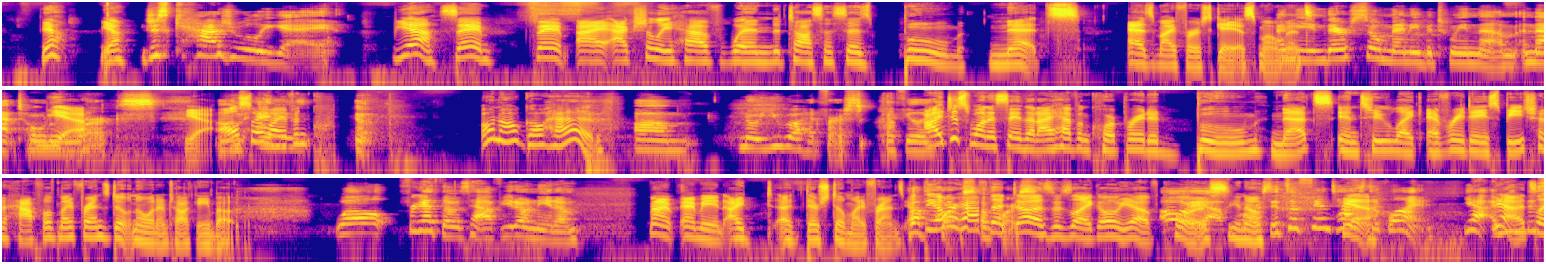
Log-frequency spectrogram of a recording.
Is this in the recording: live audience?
no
